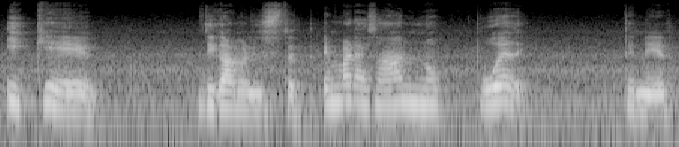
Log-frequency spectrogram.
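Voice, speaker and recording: A woman's voice: medium pitch, unhurried, a little mellow, slight background noise. A woman with a Costa Rican accent, a podcast guest, earnestly telling her own life story in conversation and acting out what others said. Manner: earnest, many quoted voices. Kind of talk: personal testimony in conversation.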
